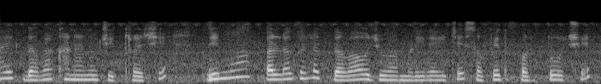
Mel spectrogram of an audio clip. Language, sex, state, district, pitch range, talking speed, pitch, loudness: Gujarati, female, Gujarat, Valsad, 200-245 Hz, 160 wpm, 220 Hz, -19 LUFS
